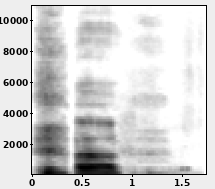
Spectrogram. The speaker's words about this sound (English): Yeah, you're boring. Boring. You're boring. Your own story's boring. You're yawning in the middle of your own story.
